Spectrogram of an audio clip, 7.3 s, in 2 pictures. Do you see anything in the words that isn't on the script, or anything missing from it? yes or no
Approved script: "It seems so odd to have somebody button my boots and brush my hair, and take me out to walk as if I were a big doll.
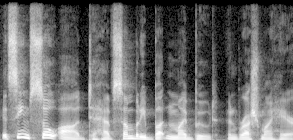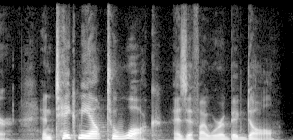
yes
